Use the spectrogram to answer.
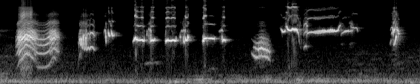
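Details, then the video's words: Oriental magpie-robin song packed with coarse fill material to provoke a rival magpie-robin: a loud wavering screech, a string of short clipped whistles, a descending rasp, then long high whistled notes. "SUARA KACER FULL ISIAN MATERI KASAR-KASAR !! COCOK UNTUK MENAIKAN EMOSI KACER"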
